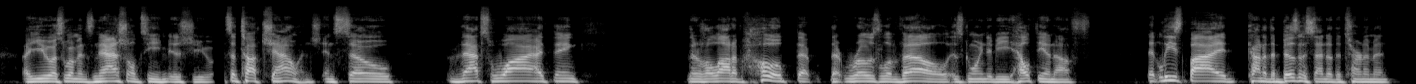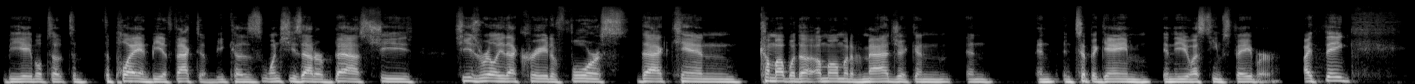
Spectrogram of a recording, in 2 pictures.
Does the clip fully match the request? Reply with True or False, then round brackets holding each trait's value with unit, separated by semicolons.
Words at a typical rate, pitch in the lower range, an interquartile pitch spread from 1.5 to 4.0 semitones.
True (185 wpm; 125 Hz; 2.7 semitones)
